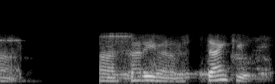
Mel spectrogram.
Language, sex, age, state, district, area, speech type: Kannada, male, 18-30, Karnataka, Chamarajanagar, urban, conversation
